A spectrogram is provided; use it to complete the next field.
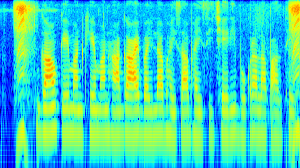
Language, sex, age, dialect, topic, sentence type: Chhattisgarhi, female, 36-40, Eastern, agriculture, statement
